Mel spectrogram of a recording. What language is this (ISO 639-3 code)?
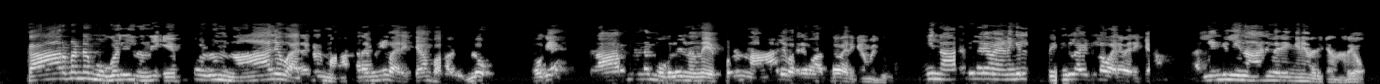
mal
